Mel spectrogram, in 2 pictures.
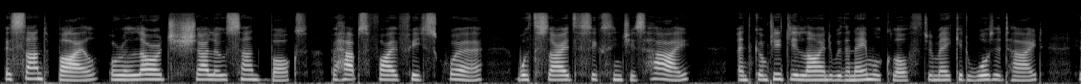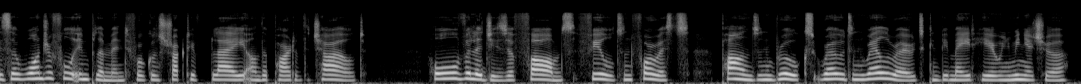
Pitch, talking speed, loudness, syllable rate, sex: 220 Hz, 165 wpm, -20 LUFS, 4.7 syllables/s, female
